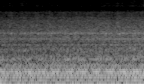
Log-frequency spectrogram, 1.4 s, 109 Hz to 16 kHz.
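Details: 1991 Pontiac Firebird V8 just started after installing a Hypertech chip, not yet at temperature: deep, steady burble with an even low pulse and no misses or knocks; idling smoothly.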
